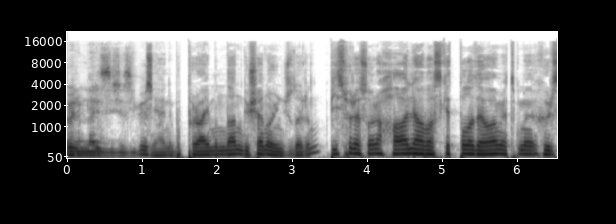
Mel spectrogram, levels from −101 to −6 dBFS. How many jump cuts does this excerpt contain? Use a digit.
2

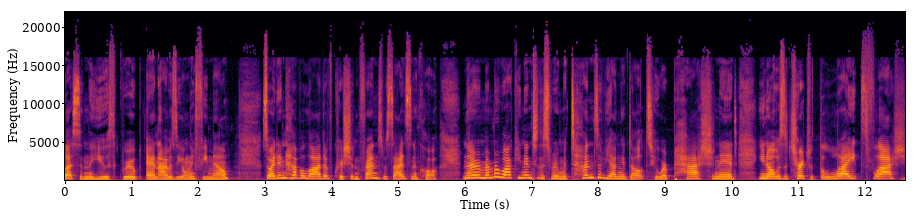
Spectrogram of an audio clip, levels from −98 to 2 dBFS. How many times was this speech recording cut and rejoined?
0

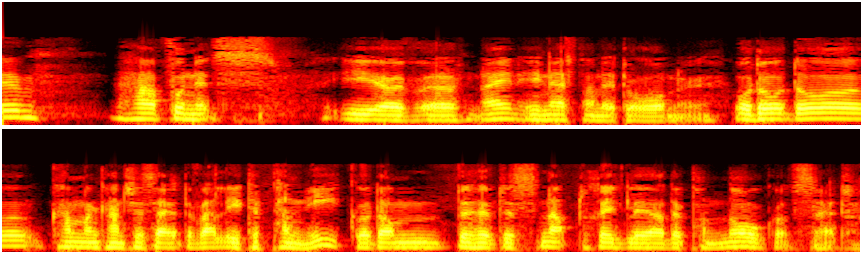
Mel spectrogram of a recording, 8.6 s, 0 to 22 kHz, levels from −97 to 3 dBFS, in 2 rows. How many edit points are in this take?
1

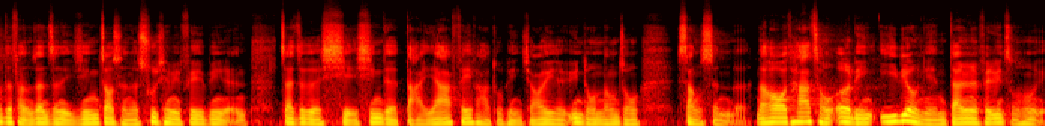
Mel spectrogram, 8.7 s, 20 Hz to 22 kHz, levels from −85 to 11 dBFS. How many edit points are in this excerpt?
1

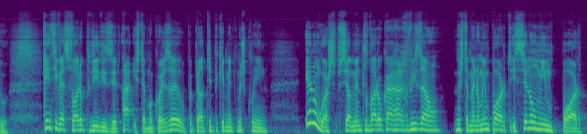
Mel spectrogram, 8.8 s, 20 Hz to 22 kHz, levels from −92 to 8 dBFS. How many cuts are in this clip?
0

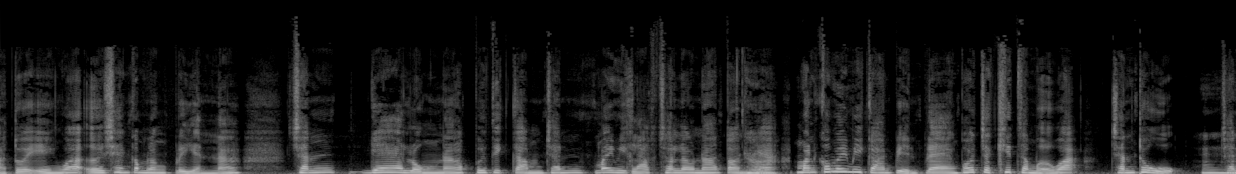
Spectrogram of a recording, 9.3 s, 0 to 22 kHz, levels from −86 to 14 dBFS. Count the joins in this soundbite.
2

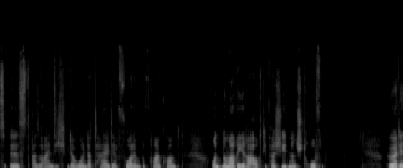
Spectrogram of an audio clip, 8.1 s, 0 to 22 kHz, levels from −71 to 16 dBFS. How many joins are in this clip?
0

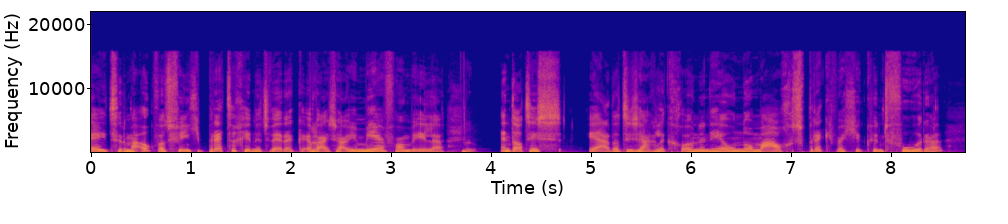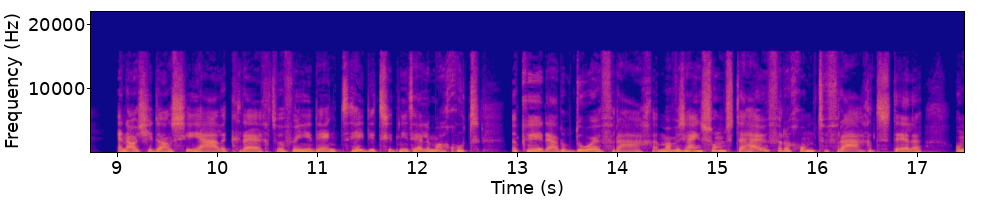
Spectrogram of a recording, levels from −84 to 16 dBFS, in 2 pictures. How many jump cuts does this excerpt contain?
0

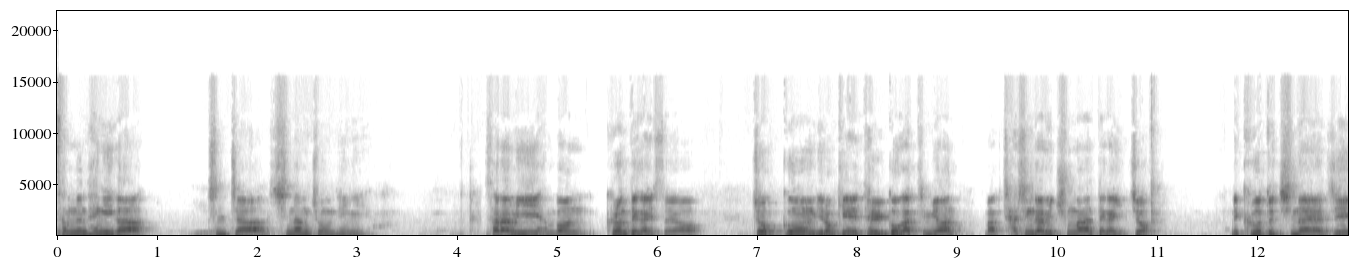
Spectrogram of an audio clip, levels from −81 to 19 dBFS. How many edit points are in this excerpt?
2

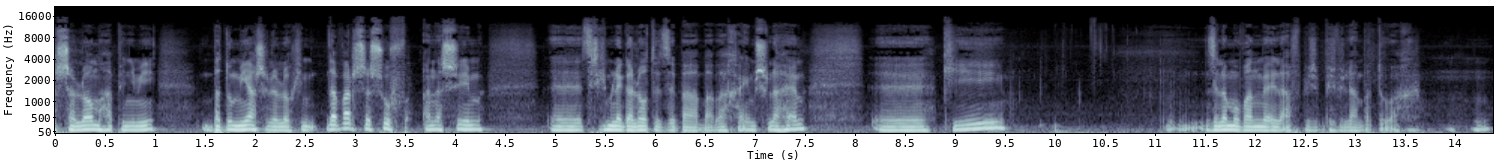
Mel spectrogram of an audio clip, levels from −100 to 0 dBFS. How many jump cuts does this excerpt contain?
1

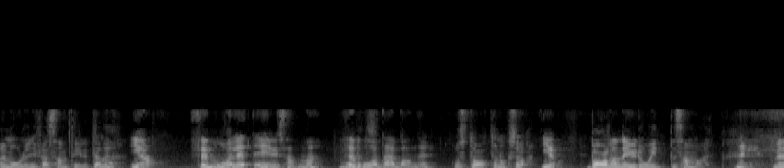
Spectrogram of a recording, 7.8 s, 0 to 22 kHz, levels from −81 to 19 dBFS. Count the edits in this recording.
1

